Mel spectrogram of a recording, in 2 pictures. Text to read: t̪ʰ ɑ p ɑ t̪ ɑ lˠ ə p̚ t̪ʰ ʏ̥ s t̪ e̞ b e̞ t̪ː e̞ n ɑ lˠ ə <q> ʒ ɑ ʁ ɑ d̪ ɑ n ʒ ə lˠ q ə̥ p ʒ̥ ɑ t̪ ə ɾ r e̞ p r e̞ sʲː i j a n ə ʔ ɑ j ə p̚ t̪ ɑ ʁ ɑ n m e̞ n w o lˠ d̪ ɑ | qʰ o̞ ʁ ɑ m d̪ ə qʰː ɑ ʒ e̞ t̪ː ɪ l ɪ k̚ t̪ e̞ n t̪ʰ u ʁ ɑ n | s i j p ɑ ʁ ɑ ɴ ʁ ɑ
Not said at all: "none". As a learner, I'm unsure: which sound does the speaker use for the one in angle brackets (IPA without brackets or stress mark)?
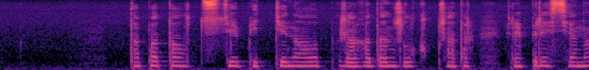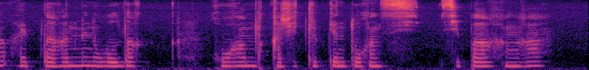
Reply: p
